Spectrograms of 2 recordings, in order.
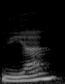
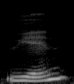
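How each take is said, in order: First: The word ends with an open 'an' sound. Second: The word ends with a closer 'en' sound. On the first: The speaker calls it wrong. "발음할 땐 위안이라고 하지 않고" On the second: The speaker calls it right. "위엔이라고 발음해요"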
